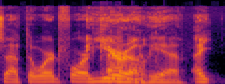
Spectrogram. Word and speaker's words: gyro: Euro. It's It's pronounced euro. It's spelled gyro. G Y R O I think is what it is, but it's it's euro.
